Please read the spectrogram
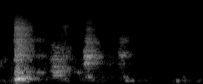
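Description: A dog barking four short times in the first second and a half, the first bark the loudest.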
